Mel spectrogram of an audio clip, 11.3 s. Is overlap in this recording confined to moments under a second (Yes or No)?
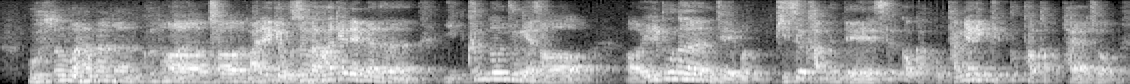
No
